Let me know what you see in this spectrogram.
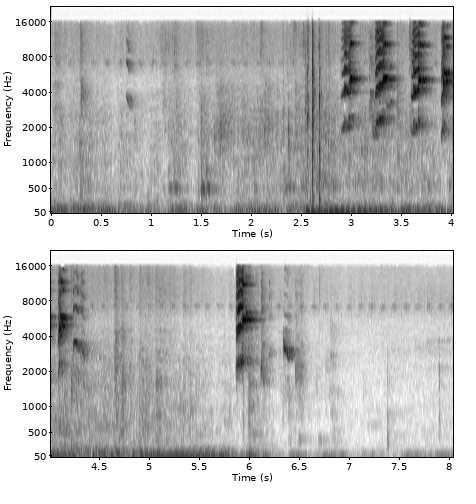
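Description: Small birds at a nest box giving a quick run of short, high squeaky chirps, several a second, about midway, and another chirp near the end. Under them is a low rumble and knocking from a handheld microphone being moved around the box, which dies away near the end.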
